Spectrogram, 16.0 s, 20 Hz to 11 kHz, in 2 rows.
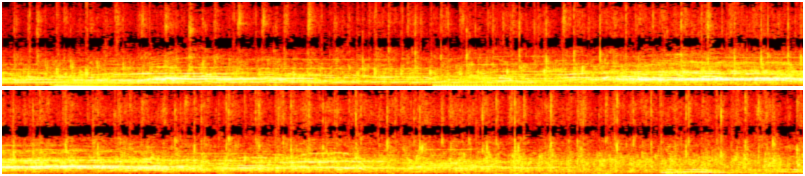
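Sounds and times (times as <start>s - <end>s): audience clapping and cheering: 0.0s - 16.0s.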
